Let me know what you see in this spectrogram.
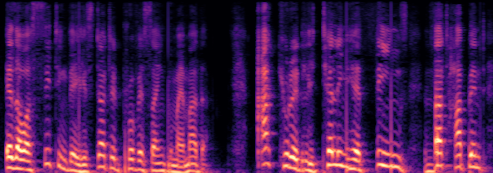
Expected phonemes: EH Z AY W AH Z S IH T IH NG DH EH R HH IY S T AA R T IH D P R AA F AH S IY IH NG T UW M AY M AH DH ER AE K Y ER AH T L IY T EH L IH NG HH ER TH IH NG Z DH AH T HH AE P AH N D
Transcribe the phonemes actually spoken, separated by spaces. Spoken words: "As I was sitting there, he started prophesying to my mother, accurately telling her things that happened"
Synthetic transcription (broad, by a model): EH Z AY W AH Z S IH T IH NG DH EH R HH IY S T AA R T IH D P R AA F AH S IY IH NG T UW M AY M AH DH ER AE K Y ER AH T L IY T EH L IH NG HH ER TH IH NG Z DH AH T HH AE P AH N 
